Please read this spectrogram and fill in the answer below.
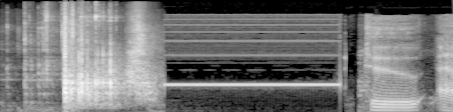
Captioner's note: beep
